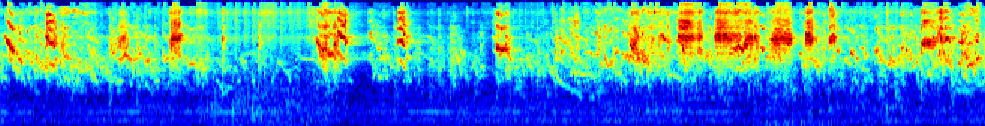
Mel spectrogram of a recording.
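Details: Breeding pair of budgies kept at home. High scratchy chatter with squawks, broken by two sudden louder harsh bursts partway through, then steady twittering resumes.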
